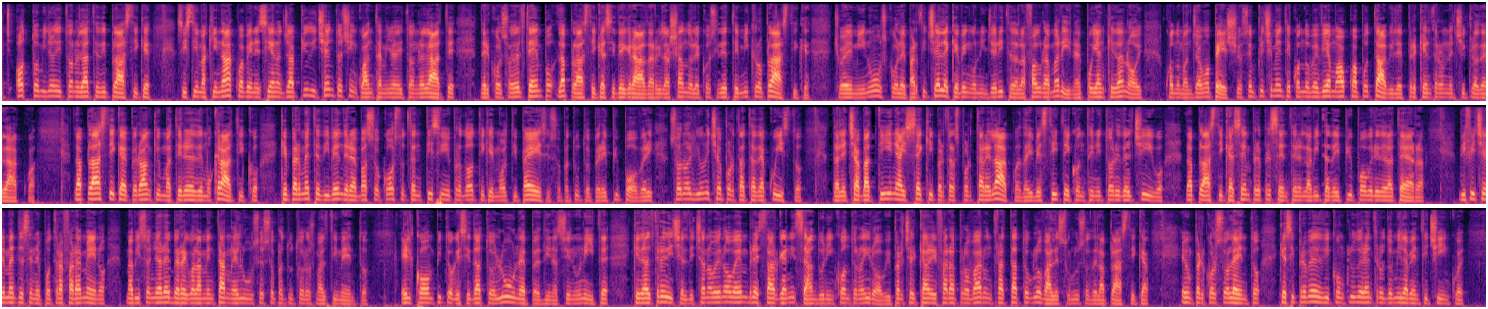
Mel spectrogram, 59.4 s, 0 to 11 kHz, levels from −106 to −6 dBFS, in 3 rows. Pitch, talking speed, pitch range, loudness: 150 Hz, 185 wpm, 140-165 Hz, -27 LUFS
